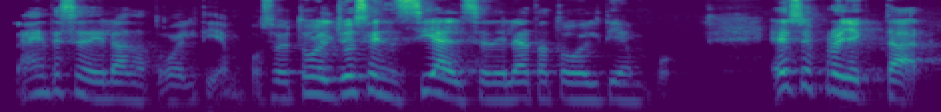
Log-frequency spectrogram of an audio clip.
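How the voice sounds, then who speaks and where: Mujer que explica temas de astrología y psicoterapia a sus seguidores, con tono animado y acento venezolano, imitando diálogos breves. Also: female voice, medium pitch, fast talker. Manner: lively, acts out little dialogues in quotes. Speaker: astrologer and therapy teacher. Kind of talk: casual explainer to viewers.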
